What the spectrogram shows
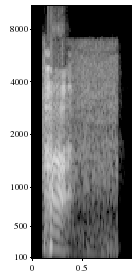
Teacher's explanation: It's going to block the air, and look at the vocal cords. It does not move.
